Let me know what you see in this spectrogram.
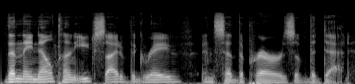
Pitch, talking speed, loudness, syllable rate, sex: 105 Hz, 270 wpm, -20 LUFS, 5.0 syllables/s, male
